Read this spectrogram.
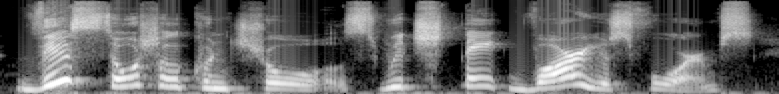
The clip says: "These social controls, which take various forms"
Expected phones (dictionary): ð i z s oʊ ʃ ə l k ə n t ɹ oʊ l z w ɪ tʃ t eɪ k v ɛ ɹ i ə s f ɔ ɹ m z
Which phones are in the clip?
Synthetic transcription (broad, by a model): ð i s oʊ ʃ ə l k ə n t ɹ oʊ l s w ɪ tʃ t eɪ k v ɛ ɹ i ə s f ɔ ɹ m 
